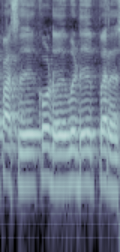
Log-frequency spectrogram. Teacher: தனி குற்றெழுத்தோடு வருகின்ற உகரங்களும் இதழ் குவியாத ஒலிக்கப்படுகின்றன · தனி குற்றெழுத்துடன் வரும் உகரங்களும் இதழ் குவியாது குற்றியல் உகரங்களாகவே உச்சரிக்கப்படுகின்றன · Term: குற்றியல் உகரம்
